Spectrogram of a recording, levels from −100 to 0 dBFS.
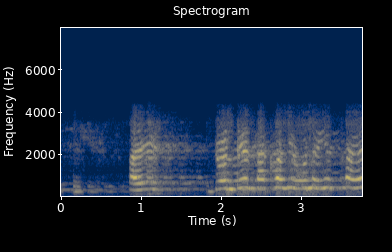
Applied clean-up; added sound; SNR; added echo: none; none; none; reverberation time 1.9 s.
